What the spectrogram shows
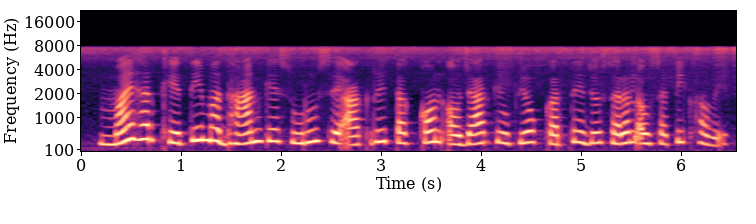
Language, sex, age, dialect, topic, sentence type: Chhattisgarhi, female, 18-24, Northern/Bhandar, agriculture, question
